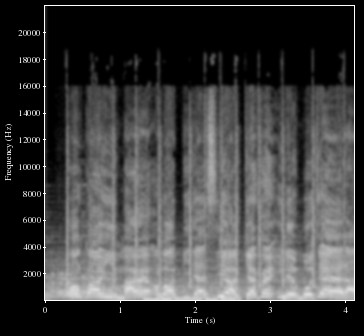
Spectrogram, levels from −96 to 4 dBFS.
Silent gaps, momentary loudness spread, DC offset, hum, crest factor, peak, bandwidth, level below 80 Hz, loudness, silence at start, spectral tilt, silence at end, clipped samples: none; 3 LU; under 0.1%; none; 10 dB; 0 dBFS; 19 kHz; -28 dBFS; -10 LUFS; 0 s; -4.5 dB/octave; 0 s; under 0.1%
